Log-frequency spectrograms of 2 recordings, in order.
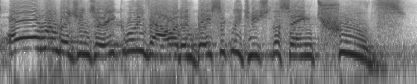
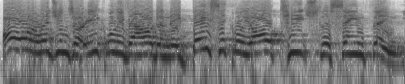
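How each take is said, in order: First: Said in the usual way. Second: Higher, sing-song sarcastic restatement; mocking the objection. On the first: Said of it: "objection number one today is this". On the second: Shown as a demonstration. Preacher repeating the objection to the congregation, sarcastic. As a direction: parrot it back with mock sincerity. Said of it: "Yeah, right".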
